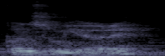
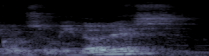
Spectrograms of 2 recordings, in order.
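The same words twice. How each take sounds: First: The s is aspirated, as in Canarian Spanish. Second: The s is pronounced clearly as in standard Spanish.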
